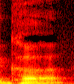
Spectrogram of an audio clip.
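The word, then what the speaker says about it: घ: So when you say gha, the easiest way to make sure you're saying it correctly is keep your forefinger near your mouth, just near your lips, and you should see gha. The air should hit your forefinger.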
